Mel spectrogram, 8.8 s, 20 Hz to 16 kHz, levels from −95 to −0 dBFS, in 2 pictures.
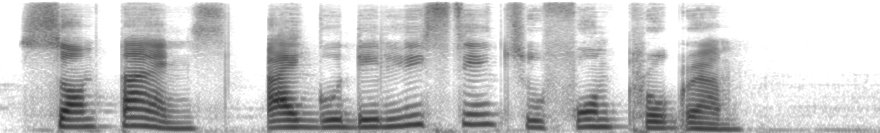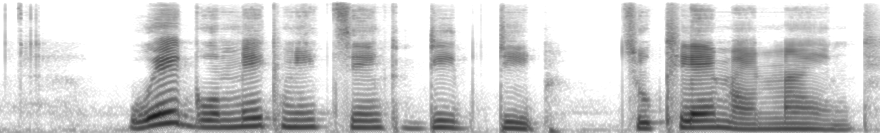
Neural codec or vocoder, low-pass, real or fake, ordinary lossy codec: codec, 32 kHz, 1.9 kbps, SNAC; 14.4 kHz; fake; none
